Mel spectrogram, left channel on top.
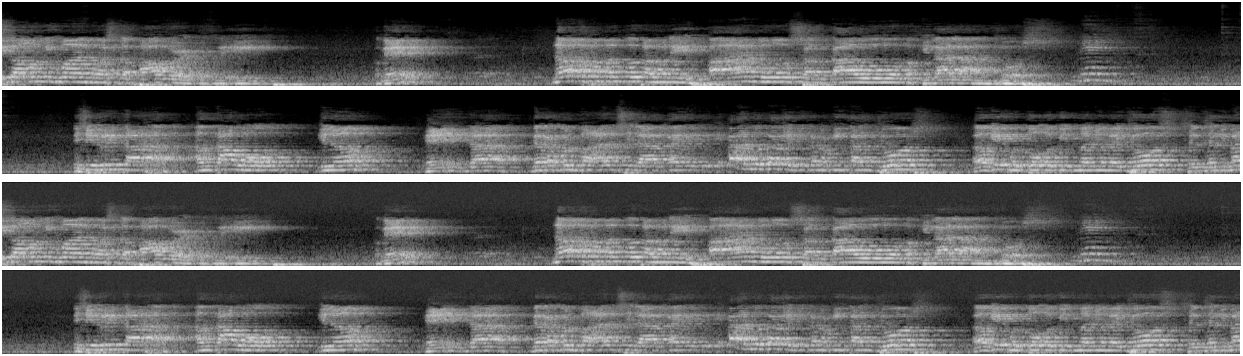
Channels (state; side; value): noise; right; hiss, 22 dB below the sound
